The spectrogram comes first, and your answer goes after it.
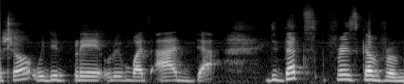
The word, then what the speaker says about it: Ada: And actually, it's not Ada. It's actually Ada. It's actually a name. It's a Nigerian name.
